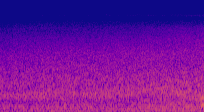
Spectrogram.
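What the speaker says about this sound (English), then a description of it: "So there's been a lot of rain and the waterfalls are pumping." Waterfall swollen after heavy rain, pouring steadily as a dense, continuous broadband rush that stays loud and even throughout, with no voices over it.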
